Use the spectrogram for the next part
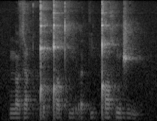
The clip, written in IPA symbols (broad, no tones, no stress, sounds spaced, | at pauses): n ɒ z i q ǃ u ǃ ɒ tʰ i r ʌ k i ǃ ɒ χ n d͡ʒ i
